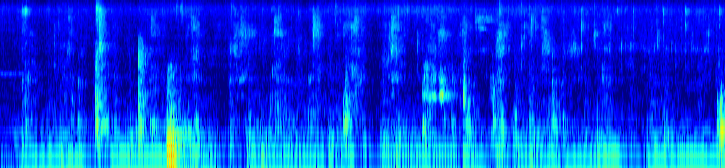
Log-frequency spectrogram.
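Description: Green peas sizzling in a pan while being stirred for a masala curry, with scraping strokes and clinks over a continuous close fry, no voices.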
